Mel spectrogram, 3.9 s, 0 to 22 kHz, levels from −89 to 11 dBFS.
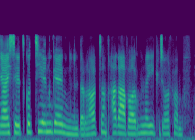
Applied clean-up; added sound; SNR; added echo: neural diffusion model UNIVERSE++.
